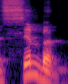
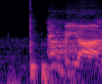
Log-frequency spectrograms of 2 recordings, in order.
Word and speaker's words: Symbion: I could have sworn the guy on TV said Simbin. I could have sworn he said the Warriors of Simbin. You know what?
